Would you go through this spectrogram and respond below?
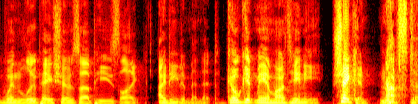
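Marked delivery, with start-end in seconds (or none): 1.6-4.2 irritated, dismissive, angry, loud and rising. Retelling a film scene, imitating James Bond angrily. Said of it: "this is where Bond angrily".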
